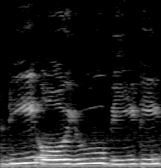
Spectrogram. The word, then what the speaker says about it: doubt: there is also another example of this doubt, D-O-U-B-T, doubt. So we don't pronounce pronounce this word as doubt.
